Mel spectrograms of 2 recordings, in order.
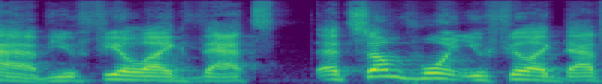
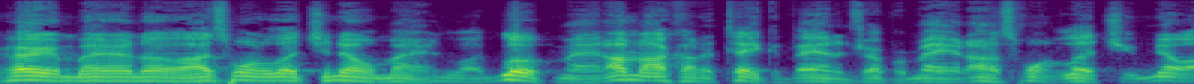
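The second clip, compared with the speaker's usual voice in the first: a touch of a smooth [name] guy; mild lower [name]-style voice; lightly voiced [name] impersonator; 6 semitones lower, 4 dB quieter than usual. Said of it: "sounds like a great [name] impersonator".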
